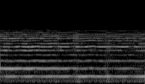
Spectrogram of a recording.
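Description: A single sustained electric guitar note at the 12th fret of the G string, held with steady vibrato and ringing alone, clear and close for about a second and a half.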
